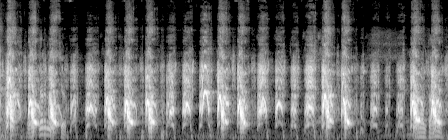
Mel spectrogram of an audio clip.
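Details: Red nose pit bull Oscar, during a mating meeting with the chocolate red nose Müdür, barks in a fast, steady run of sharp, mid-pitched barks, roughly two or three each second, continuing without pause, with little background noise.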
